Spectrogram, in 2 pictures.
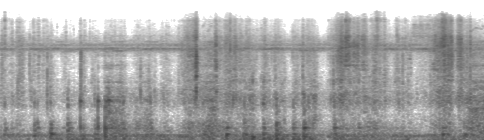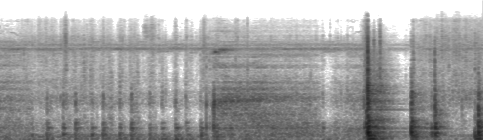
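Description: Crank pulley being worked off the crankshaft snout by hand: low metal scraping and rustling, then a few sharp clanks near the end as it comes free.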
